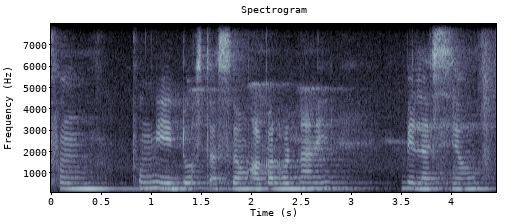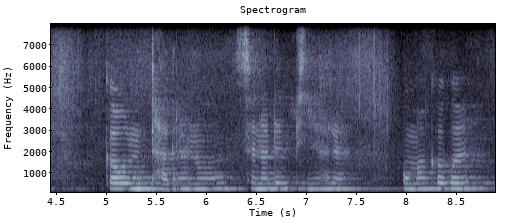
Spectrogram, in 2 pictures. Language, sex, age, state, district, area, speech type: Bodo, female, 18-30, Assam, Baksa, rural, spontaneous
